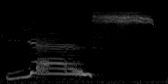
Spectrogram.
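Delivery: high cheer of relief; squealed little victory yes; excited yes. Retold or imitated. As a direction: celebrate like it finally works. Cheering internet works.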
